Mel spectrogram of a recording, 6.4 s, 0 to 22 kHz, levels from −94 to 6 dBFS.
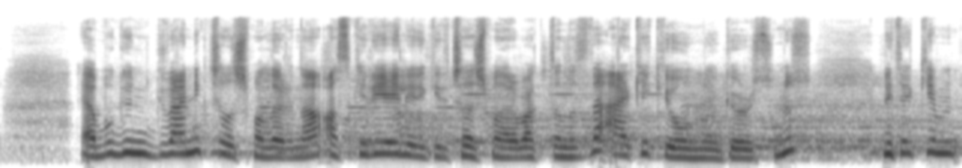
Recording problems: echo of what is said; strong; throughout; 580 ms later, 10 dB below the speech

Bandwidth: 14.5 kHz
